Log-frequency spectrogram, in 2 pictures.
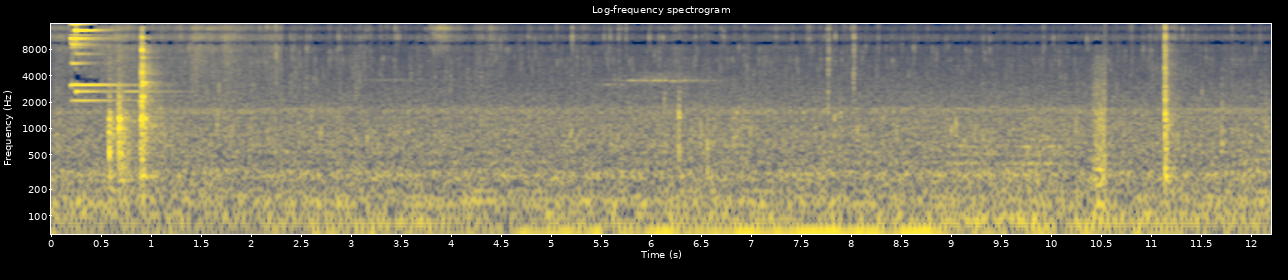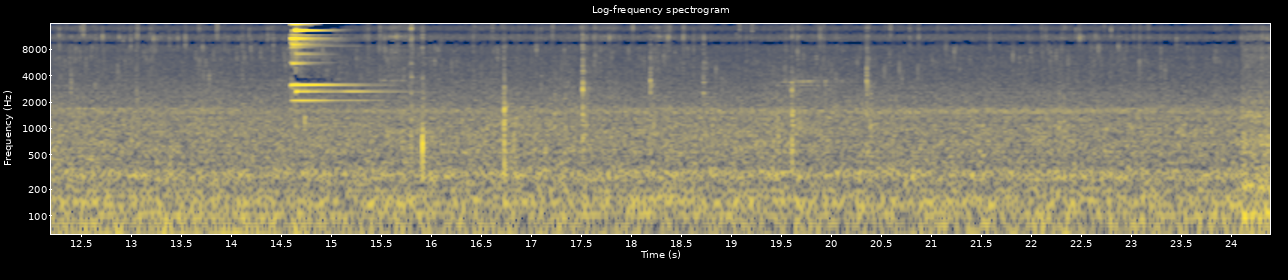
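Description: Thick nihari gravy simmering and bubbling in a nonstick pan, a steady wet bubbling. A steel ladle clinks sharply against the pan a few times about a second in and again around two-thirds through.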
